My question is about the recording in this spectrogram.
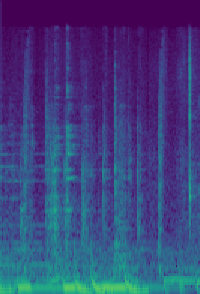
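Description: Screwdriver turning a CPU cooler's mounting screws down into the bracket lock nuts: a run of small, irregular metallic clicks, over quiet background music.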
